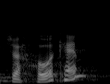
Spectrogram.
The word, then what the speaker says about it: Jehoiakim: And we have King, and I'm going to butcher his name, Jehoiakim. Okay, I'm seeing a nod, so I said it right this time.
